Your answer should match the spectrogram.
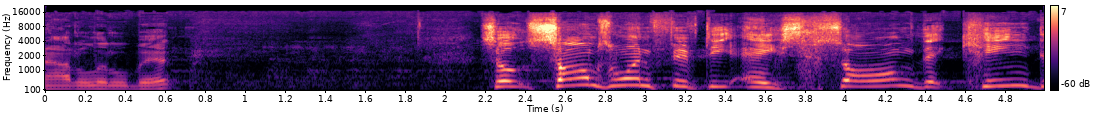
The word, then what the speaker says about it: Psalms: Now, the book of Psalms in the Old Testament starts with a P, so it'll throw you off if you're trying to learn how to spell it.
